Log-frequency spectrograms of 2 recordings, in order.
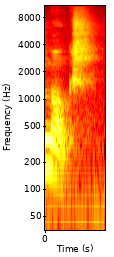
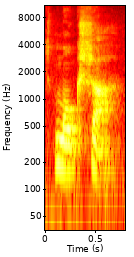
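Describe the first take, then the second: First: The word ends on the final consonant. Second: The word ends with an added 'a' vowel. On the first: This is the original form used in the mantra. The speaker calls it right. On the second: This is the anglicized form used in English. The speaker calls it wrong.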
